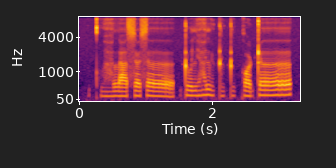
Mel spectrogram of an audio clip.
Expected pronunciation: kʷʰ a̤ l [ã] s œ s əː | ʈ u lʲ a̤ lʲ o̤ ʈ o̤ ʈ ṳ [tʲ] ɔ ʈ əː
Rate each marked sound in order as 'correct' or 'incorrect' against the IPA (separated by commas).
incorrect, incorrect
